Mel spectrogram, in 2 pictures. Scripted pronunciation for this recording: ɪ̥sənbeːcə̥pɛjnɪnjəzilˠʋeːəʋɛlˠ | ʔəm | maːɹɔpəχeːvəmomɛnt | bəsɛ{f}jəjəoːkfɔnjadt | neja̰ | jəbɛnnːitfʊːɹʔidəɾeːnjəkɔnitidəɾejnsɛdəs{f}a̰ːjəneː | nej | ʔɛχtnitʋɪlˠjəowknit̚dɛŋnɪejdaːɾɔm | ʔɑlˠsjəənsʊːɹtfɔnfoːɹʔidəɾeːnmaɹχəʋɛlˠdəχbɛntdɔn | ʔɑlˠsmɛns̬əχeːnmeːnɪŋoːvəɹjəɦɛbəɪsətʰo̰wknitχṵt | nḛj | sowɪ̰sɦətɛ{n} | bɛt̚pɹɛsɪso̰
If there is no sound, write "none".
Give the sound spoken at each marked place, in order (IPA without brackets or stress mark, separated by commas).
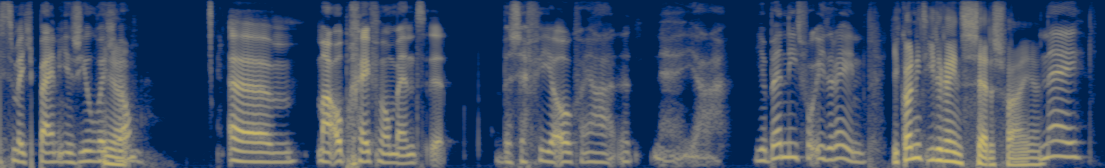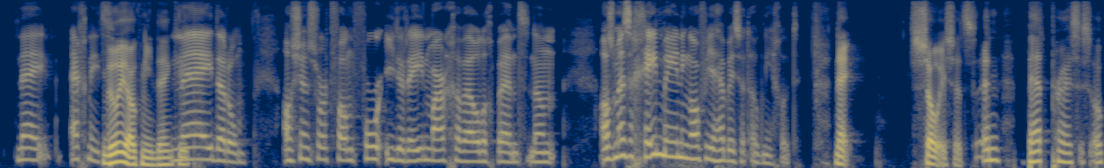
f, f, n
